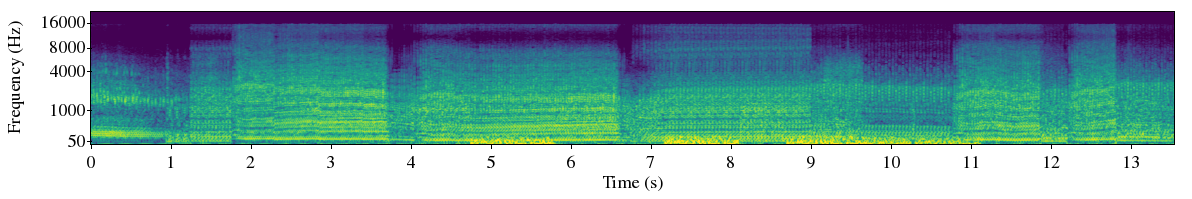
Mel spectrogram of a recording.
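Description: A car engine revs and roars while driving on a dirt road.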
